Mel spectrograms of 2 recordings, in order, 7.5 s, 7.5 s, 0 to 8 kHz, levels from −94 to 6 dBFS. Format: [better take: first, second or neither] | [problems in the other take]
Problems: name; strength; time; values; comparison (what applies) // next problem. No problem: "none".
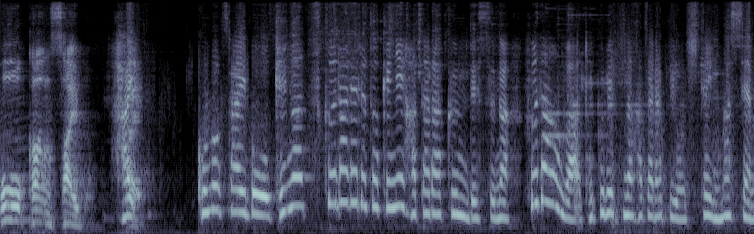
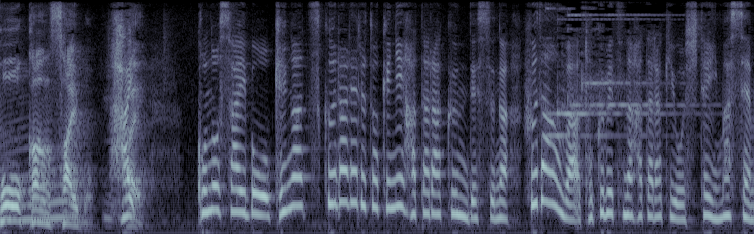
second | noise reduction (neural separator model SepFormer DNS4)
